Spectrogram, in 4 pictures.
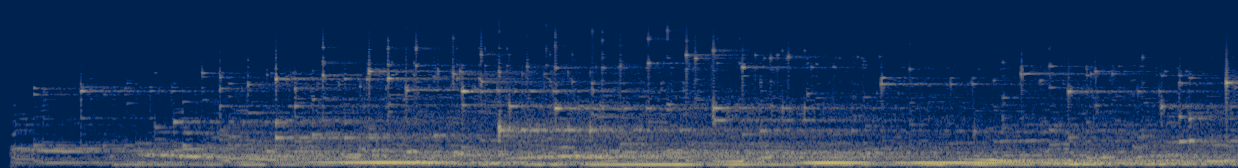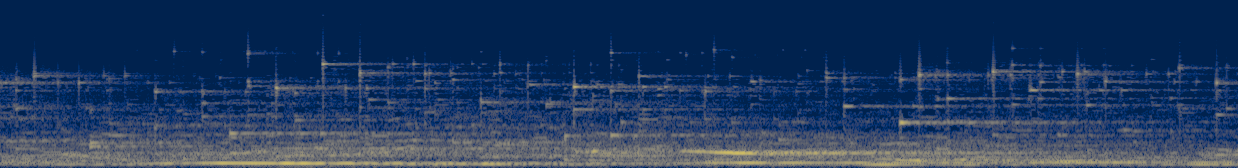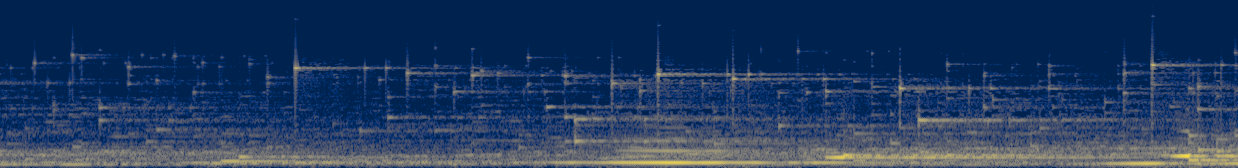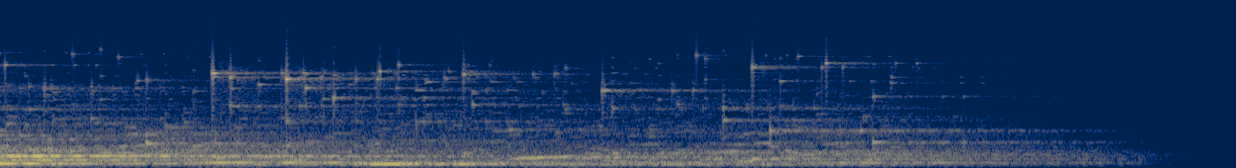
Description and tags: various reaktor tone generators, FM generators, filters, until it all folds to this... whatever it is.
synth, blieb, artificial, digital, space, athmosphere, reaktor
